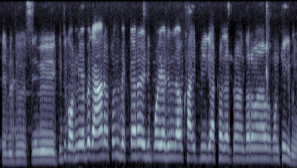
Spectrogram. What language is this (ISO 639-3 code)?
ori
